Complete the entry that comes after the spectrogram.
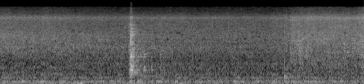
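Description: Cut ridge gourd and potatoes frying in hot oil with blackened fenugreek seeds, a loud steady sizzle with a sharp clatter partway through and the hiss swelling again toward the end.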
